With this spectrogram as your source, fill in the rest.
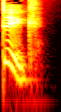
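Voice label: "dig in", en, British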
